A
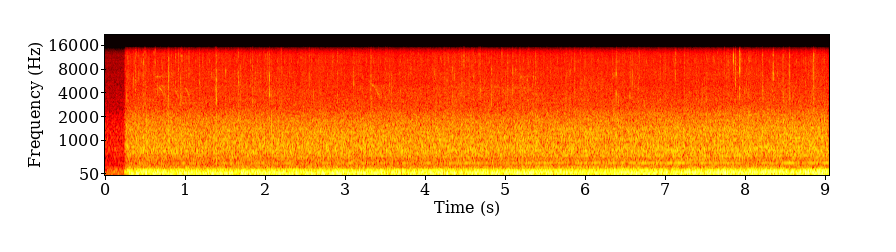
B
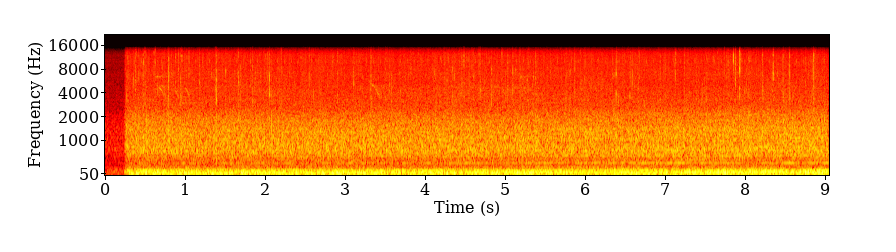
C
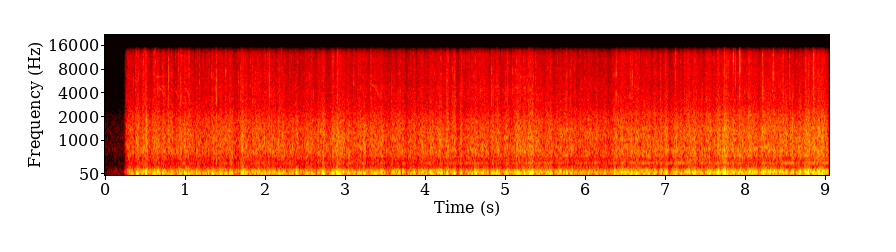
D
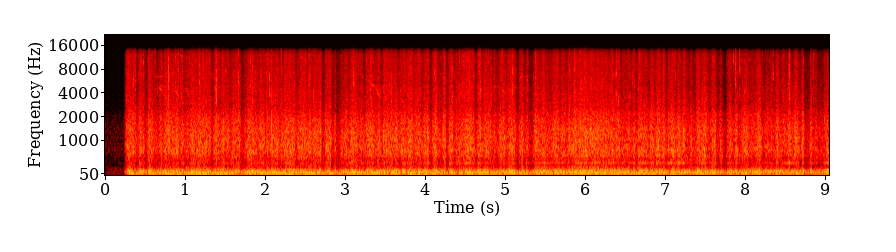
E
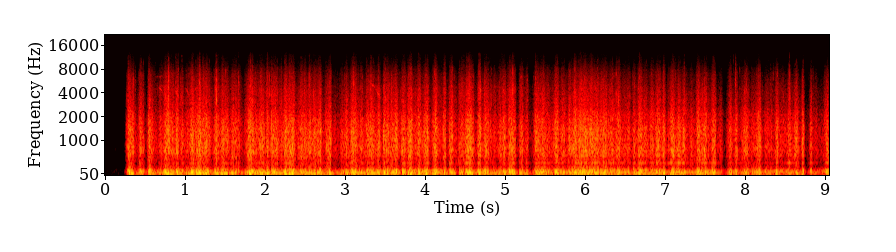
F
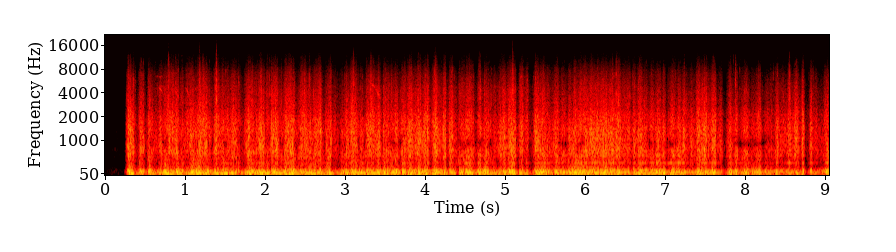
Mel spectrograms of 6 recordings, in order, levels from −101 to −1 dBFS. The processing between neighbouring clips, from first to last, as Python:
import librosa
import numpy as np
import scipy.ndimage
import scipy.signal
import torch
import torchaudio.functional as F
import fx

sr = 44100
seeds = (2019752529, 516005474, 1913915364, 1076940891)

y1 = fx.low_shelf(x, sr, hz=290.0, db=-6.0)
y2 = fx.upward_expand(y1, sr, threshold_db=-36.0, expansion=2.5)
y2 = y2 * 10.0 ** (-1.5 / 20.0)
y3 = fx.over_compress(y2, sr, threshold_db=-36.0, ratio=-1.0)
y3 = y3 * 10.0 ** (-3.0 / 20.0)
y4 = fx.air_absorb(y3, sr, metres=160.0)
y4 = fx.echo_feedback(y4, sr, ms=440, feedback_pct=53, wet_db=-12.0)
y4 = fx.upward_expand(y4, sr, threshold_db=-51.0, expansion=2.5)
y4 = y4 * 10.0 ** (6.0 / 20.0)
y5 = 10.0 ** (-33.0 / 20.0) * np.tanh(y4 / 10.0 ** (-33.0 / 20.0))
y5 = fx.rotary_switch(y5, sr, hz=5.5, then_hz=0.85, switch_at_s=2.79)
y5 = y5 * 10.0 ** (4.5 / 20.0)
